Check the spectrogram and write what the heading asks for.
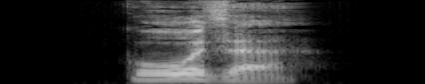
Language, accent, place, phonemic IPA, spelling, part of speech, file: German, Germany, Berlin, /ˈɡoːzə/, Gose, noun, De-Gose.ogg
- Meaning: gose (beer)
